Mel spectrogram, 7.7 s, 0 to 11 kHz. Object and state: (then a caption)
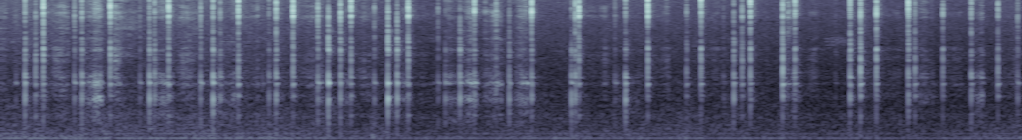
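Plastic case tapped with nails. Long nails tap rapidly and irregularly on a closed, hollow, pink hard plastic rectangular case with a cherry print. Each tap is a short, bright click with a hollow plastic tone around 1 kHz that dies away almost instantly, over a faint steady low hum.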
